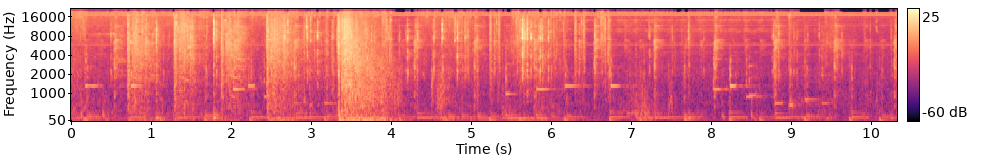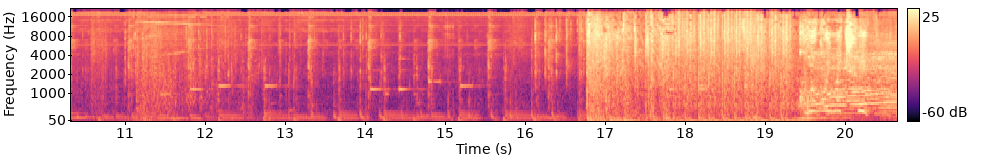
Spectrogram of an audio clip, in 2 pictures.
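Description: Weapons fire in a video game's shooting match, rapid bursts of shots crackling repeatedly over a steady musical backdrop, with a heavier sustained barrage near the end.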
